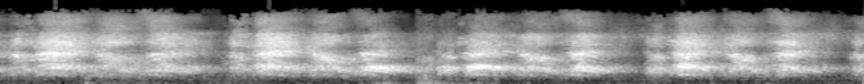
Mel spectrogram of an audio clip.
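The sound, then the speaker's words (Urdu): A large crowd chants the slogan Labbaik ya Hussain in unison, loud rhythmic bursts of massed voices rising and falling in a steady repeated pattern. “ایسا نعرہ لگاؤ تو پتہ چلے ہلیں یہ ایجنسیوں کے لوگ، ہلیں ذرا، لبیک یا حسین”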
